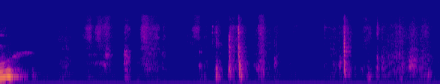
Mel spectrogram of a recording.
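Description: Greeting-card stock being handled and pressed: a string of short, light scrapes and taps of card on card.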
